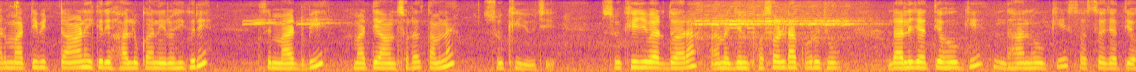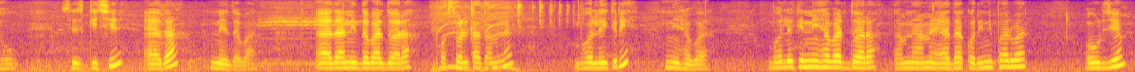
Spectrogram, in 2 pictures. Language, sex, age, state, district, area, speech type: Odia, female, 45-60, Odisha, Balangir, urban, spontaneous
